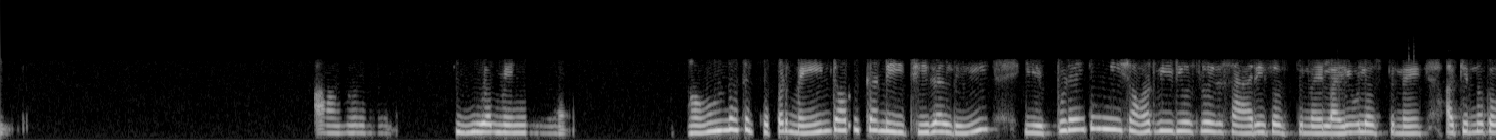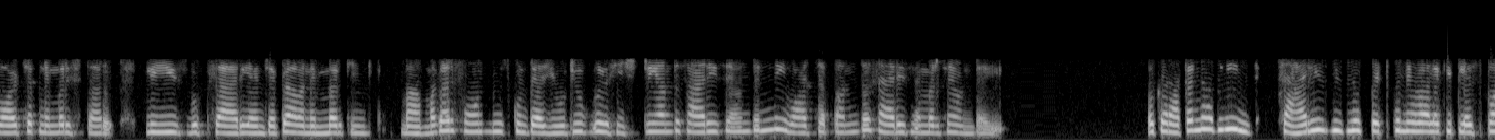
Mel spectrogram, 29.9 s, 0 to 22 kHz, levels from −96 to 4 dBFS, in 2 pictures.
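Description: From 21.72 to 24.16 s an AMR rate drop occurs: the mobile link falls back from full rate, consistent with 12.2 dropping to 5.9 kbps. The speech turns rougher and more synthetic within the same narrow band, without any gap. From 25.19 to 25.53 s comes robotic sound from repeated short buffers: a rigid, metallic 50 Hz buzz that loosely tracks the speech. This is likely caused by roughly 20 ms chunks being replayed for most of that stretch. The same AMR rate drop returns from 28.12 to 29.90 s, and the speech again goes coarse and synthetic.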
